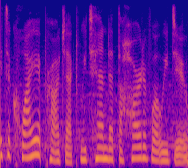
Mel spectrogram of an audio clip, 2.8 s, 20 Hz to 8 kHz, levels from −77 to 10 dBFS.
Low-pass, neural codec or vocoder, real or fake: 7.2 kHz; none; real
